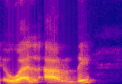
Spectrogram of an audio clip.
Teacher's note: Tepi lidah anda pergi kepada geraham gigi atas.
